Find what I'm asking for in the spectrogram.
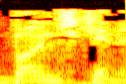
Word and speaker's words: Bündchen: There's no K. – Bündchen. – Bündchen. – Bündchen. – She's not a munchkin, she's a Bündchen. – But CH could be pronounced K, Miss Know-It-All. Bündchen. – No one pronounces it Bündchen.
